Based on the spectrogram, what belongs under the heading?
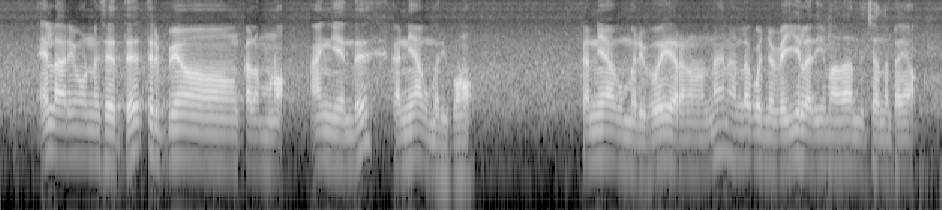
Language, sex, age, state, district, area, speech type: Tamil, male, 45-60, Tamil Nadu, Mayiladuthurai, rural, spontaneous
